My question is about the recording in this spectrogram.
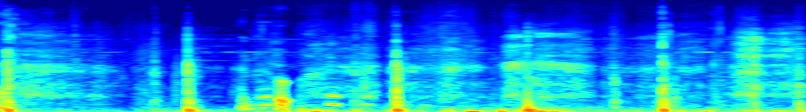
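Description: Sharp thumps about once a second, coming a little quicker near the end, from a basketball bouncing and a player's feet on concrete. Close breathing is picked up on a clip-on lavalier mic.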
